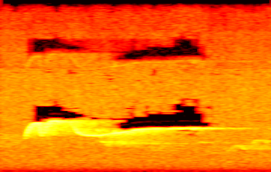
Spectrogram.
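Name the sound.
birds chirping and singing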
